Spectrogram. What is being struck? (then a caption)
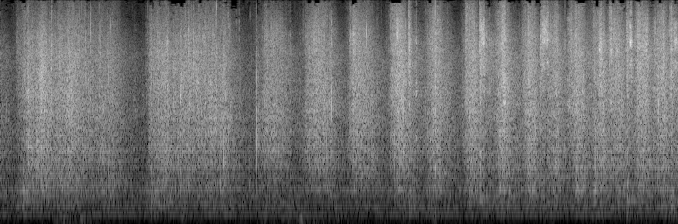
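Thin kraft paper sheets. Fingers with painted nails squeeze and crumple large, thin, empty sheets of brown kraft paper held in both hands above a wooden table. A dense, bright crinkling and rubbing rustle comes in swelling bursts with no low end. It fades briefly between surges and continues throughout.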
